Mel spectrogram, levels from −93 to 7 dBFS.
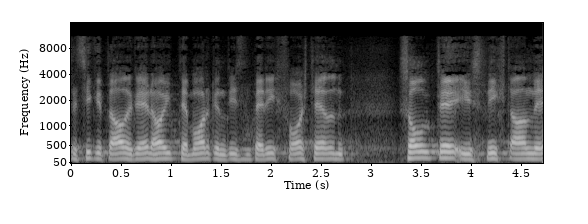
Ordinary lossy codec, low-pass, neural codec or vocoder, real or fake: MP3, 48 kbps; 14.4 kHz; autoencoder, 48 kHz, 32 numbers a frame, DAC-VAE, trained on Japanese speech; fake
